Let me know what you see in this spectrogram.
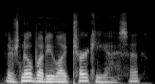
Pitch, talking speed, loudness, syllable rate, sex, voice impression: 130 Hz, 230 wpm, -15 LUFS, 7.5 syllables/s, male, masculine, middle-aged, relaxed, slightly weak, slightly muffled, raspy, intellectual, calm, slightly friendly, reassuring, slightly wild, kind, slightly modest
